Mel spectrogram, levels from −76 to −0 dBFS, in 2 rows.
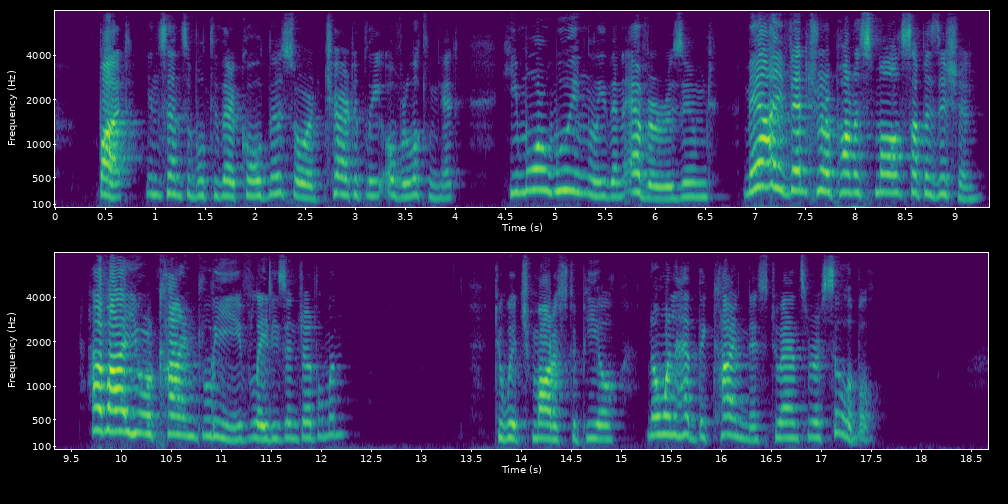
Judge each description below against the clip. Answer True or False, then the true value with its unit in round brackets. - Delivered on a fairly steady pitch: False (4.4 semitones)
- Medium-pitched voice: False (235 Hz)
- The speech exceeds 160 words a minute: False (140 wpm)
